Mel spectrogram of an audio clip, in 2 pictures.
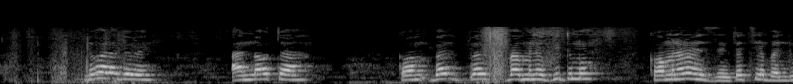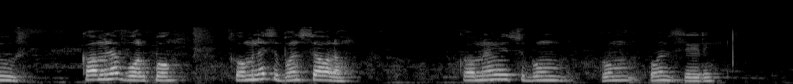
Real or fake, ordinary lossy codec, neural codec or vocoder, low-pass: real; MP3, 24 kbps; none; 7.2 kHz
